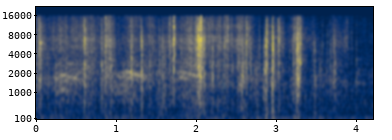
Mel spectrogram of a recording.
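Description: Paper crinkles and crumples in irregular bursts of sharp crackling, with no voices, as if a sheet is being scrunched and unfolded by hand.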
